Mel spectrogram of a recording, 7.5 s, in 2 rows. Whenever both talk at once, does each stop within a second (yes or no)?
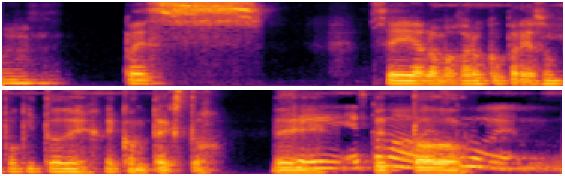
no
